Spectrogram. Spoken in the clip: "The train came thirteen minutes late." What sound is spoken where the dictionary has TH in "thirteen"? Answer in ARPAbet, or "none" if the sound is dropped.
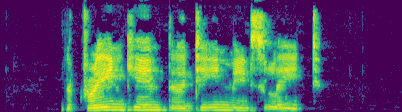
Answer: T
